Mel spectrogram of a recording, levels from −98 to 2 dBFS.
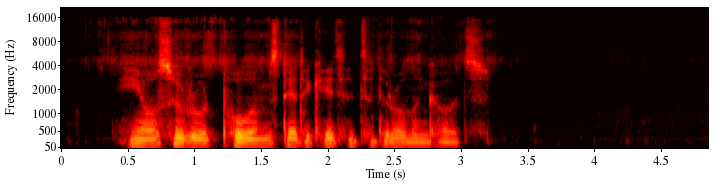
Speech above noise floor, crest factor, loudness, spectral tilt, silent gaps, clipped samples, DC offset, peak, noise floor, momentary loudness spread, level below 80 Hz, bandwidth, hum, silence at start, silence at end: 45 dB; 22 dB; -42 LUFS; -5 dB/octave; none; under 0.1%; under 0.1%; -24 dBFS; -86 dBFS; 11 LU; -84 dBFS; 16.5 kHz; none; 0.45 s; 1.65 s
